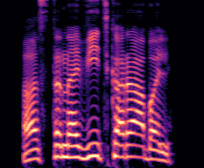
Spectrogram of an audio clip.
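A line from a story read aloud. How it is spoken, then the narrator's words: Growled. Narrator (Russian): прорычал Мерик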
